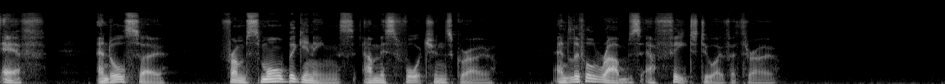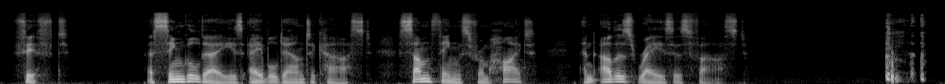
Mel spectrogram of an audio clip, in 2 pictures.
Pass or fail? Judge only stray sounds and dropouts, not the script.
fail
